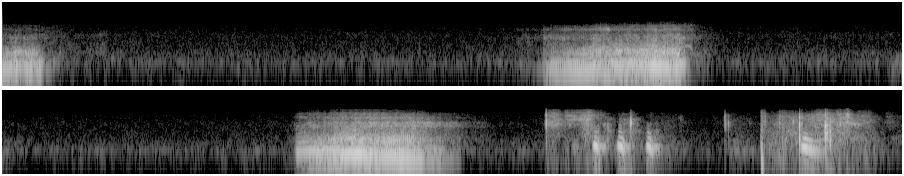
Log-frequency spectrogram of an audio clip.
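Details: Nero, a German Shepherd mix, snoring during a nap: rough, low, breathy snores about five seconds apart, then short higher, voice-like sounds near the end.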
